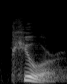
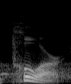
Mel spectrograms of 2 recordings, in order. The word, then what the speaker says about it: pur: And that word is a pur, or a P-U-R, pure, or poor, however you want to pronounce it.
